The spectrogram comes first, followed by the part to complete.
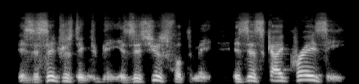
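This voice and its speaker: In a very clean recording with a silent background and a dry, close sound with no echo, a man with a New York accent talks at a moderate pace, using vocal fry and very wide pitch swings. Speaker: documentary filmmaker and communication coach. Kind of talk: interview.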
